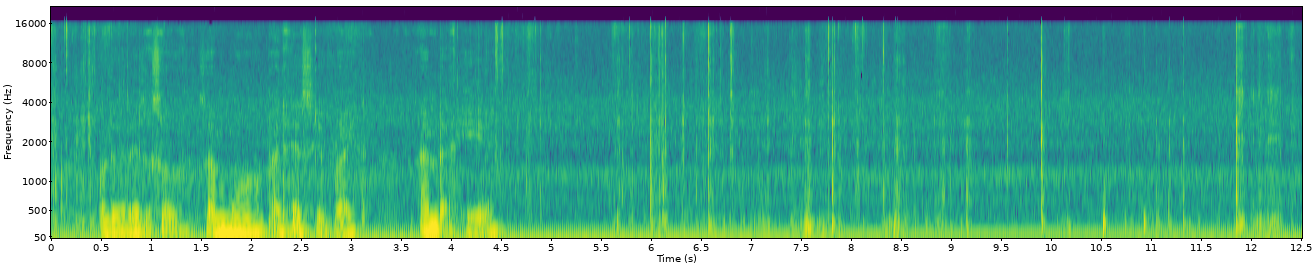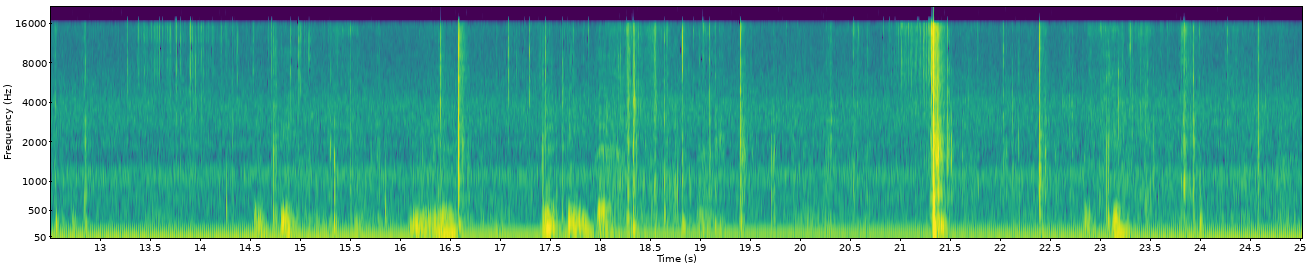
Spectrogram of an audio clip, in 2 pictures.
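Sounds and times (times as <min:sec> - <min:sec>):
soft handling rustles: 0:00.0 - 0:03.2, 0:10.0 - 0:25.0.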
